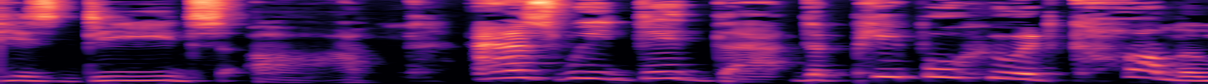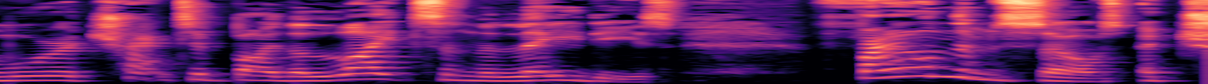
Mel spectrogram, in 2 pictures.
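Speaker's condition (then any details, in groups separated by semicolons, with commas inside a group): No condition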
